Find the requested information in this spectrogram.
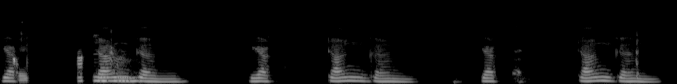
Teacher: So we're rounding our lips. We're going to high tone and then we're going to low tone.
